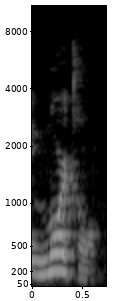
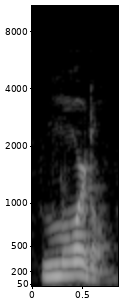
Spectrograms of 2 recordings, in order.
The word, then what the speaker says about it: mortal: Now, the T is there, and the book is telling us to have a T sound, okay? Mortal. But actually, in Canada and America, most people will have this T as a D sound, okay? Mortal. Mortal, okay? Just like the word water, okay?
